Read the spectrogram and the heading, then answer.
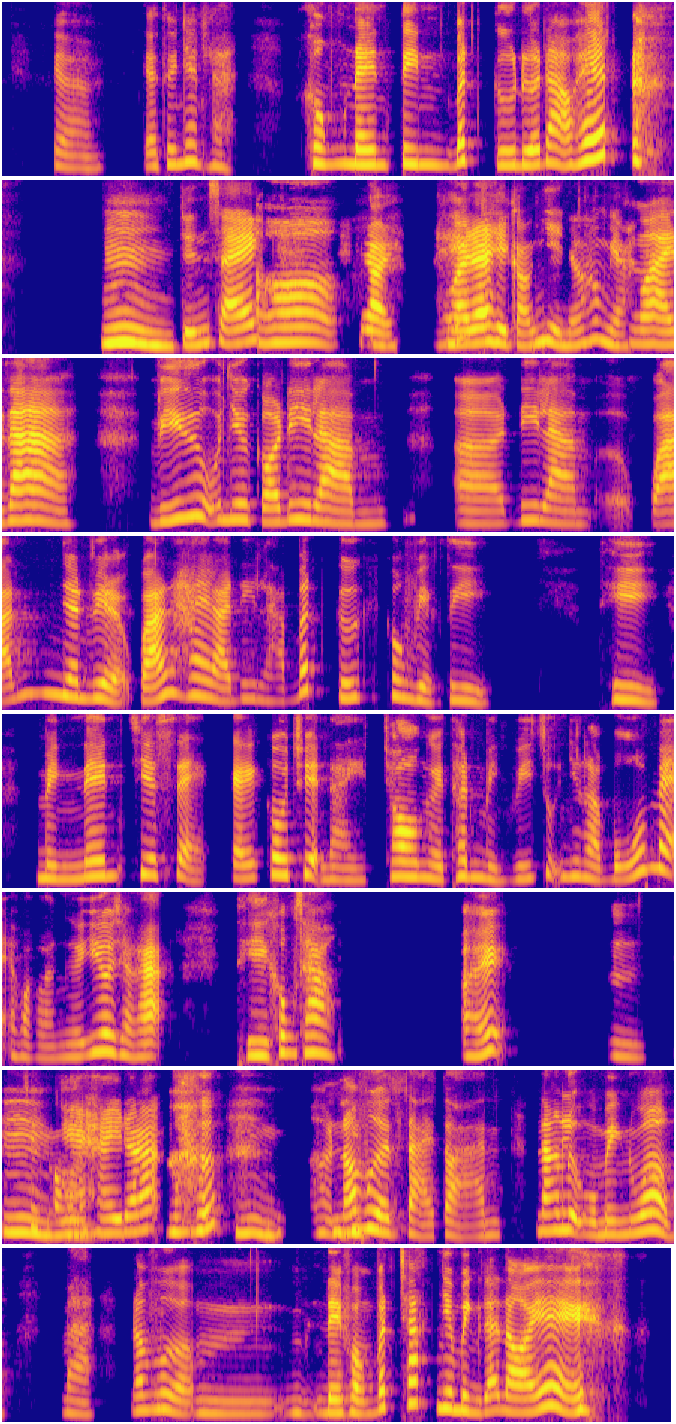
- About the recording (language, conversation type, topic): Vietnamese, podcast, Bạn có thể kể cho mình nghe một bài học lớn mà bạn đã học được trong đời không?
- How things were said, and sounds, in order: other background noise; chuckle; tapping; static; chuckle; chuckle; unintelligible speech; chuckle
